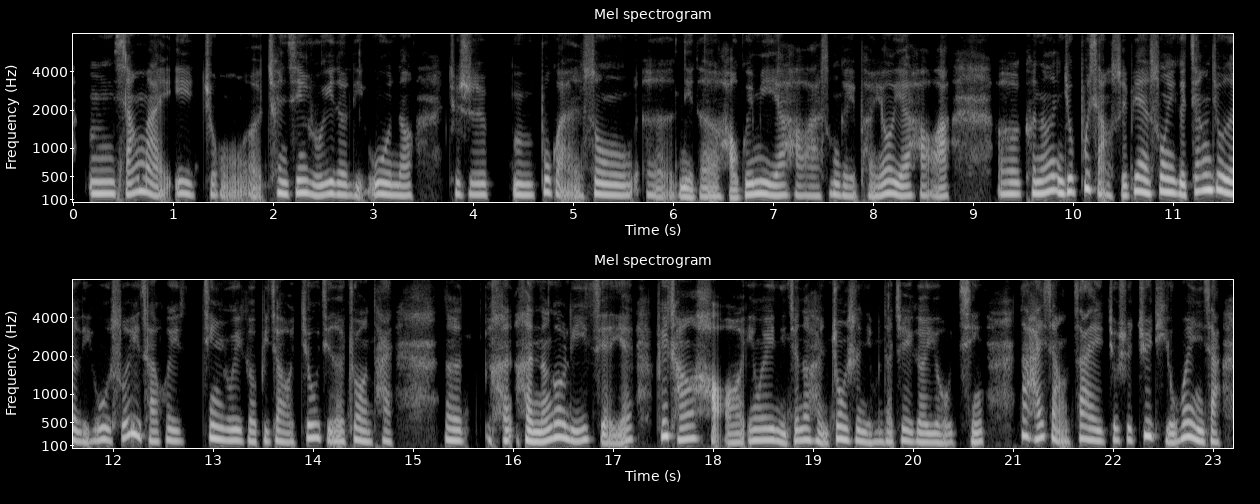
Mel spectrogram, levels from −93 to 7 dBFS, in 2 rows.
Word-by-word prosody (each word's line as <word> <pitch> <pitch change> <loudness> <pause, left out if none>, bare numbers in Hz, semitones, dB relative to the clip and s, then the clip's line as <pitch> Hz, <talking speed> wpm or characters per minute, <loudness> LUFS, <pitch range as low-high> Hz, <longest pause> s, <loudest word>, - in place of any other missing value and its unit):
嗯， 205 0 +3
想 200 +4 -1
买 205 -8 0
一 200 -2 -1
种， 180 +1 -8
呃， - - -6
称 210 -3 0
心 220 +2 +2
如 180 -3 +1
意 200 - +3
的 190 -2 0
礼 170 -4 -7
物 195 0 +2
呢， 175 -1 -1 0.3
就 200 - -6
是， 190 -1 -2 0.2
嗯， 180 -1 0
不 230 - +1
管 195 -5 -5
送， 180 -2 +1 0.2
呃， 175 -2 -5
你 150 -3 +1
的 155 +1 -3
好 140 -4 -3
闺 185 +8 +2
蜜 205 -1 +4
也 175 0 +1
好 180 -1 -6
啊， 165 -1 -5
送 190 +3 -4
给 165 -2 -3
朋 170 -2 -6
友 200 +4 +2
也 175 -2 +2
好 175 -1 -6
啊， 170 -3 -4 0.5
呃， 200 0 0
可 205 0 0
能 235 +4 +4
你 215 - +6
就 235 +2 +3
不 290 +6 +2
想 210 -9 -1
随 170 +1 -4
便 230 +3 +4
送 235 +3 +3
一 220 - +5
个 185 - +3
将 245 +8 +3
就 265 -1 +5
的 200 -4 +4
礼 165 +1 -3
物， 200 +1 +1
所 235 +7 -2
以 300 -4 +4
才 175 -5 -3
会 180 0 -2 0.2
进 225 -4 +3
入 190 -1 +2
一 185 - +2
个 175 -1 -2
比 175 +2 -6
较 165 -2 -2
纠 235 +6 0
结 175 -6 -3
的 175 0 +1
状 185 -1 0
态。 170 0 -6 0.5
那 190 -3 +3 0.3
很 190 0 -1
很 180 -3 +4
能 175 +4 +4
够 245 +1 +5
理 195 -3 +2
解， 180 -7 -3
也 200 +2 -1 0.2
非 265 - +5
常 220 -3 +1
好 225 - 0
哦， 155 +1 -2
因 185 +1 +1
为 195 0 +3
你 165 -4 +1
真 185 +6 -1
的 200 - +2
很 170 -5 -2
重 215 +4 +3
视 190 -1 -2
你 165 -3 0
们 165 - -4
的 170 0 -2
这 180 0 -2
个 165 -2 +1
友 155 0 -1
情。 165 +2 -2 0.4
那 275 - +2
还 225 -1 +1
想 215 -9 -1
再 200 -5 +1
就 200 +4 -4
是 195 +1 -3
具 265 +8 +2
体 220 -9 -6
问 215 +6 +4
一 - - +3
下， 170 0 -2
190 Hz, 275 characters per minute, -26 LUFS, 175-210 Hz, 0.5 s, 你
